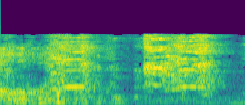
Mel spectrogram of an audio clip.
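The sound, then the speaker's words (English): Several chickens squawk and cluck loudly, their harsh calls overlapping in two bursts with a brief dip between, no one speaking over them. “Do you know why these chickens are there?”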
